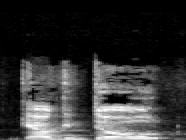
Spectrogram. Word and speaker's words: Gal Gadot: Gal Gadot.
